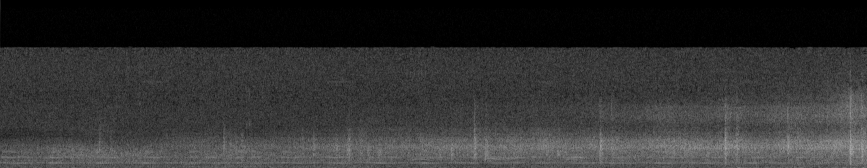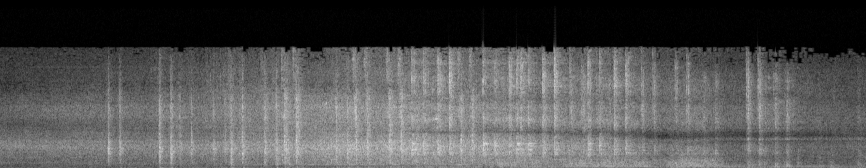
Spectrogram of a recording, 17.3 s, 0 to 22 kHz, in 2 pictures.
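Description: Ohmi Railway electric train set 105F passing on the line, its sound growing from faint to loud. From about ten seconds in, the wheels clack over the rail joints, loudest for several seconds, then easing as it runs away.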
